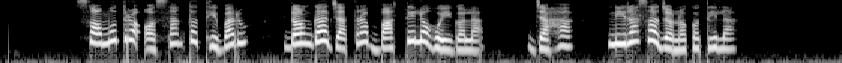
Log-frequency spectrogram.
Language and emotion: Odia, sad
